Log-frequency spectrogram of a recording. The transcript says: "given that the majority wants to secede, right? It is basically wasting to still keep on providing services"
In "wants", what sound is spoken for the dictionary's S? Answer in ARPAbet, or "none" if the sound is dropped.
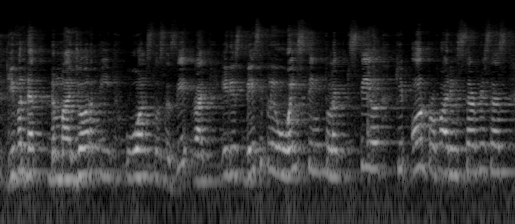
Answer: S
